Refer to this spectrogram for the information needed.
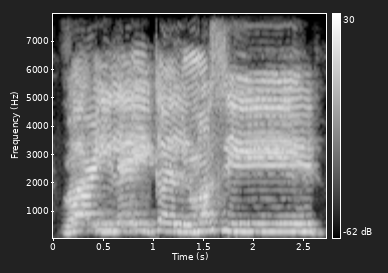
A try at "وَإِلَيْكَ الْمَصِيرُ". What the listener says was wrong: हमजा बोलना आइन नहीं निकालनी وإليك المصير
